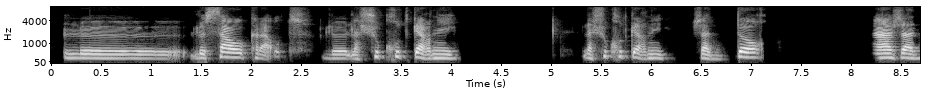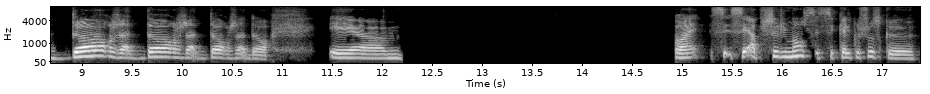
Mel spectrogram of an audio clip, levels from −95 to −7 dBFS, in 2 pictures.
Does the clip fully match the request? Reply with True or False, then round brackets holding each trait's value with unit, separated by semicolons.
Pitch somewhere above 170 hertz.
True (185 Hz)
